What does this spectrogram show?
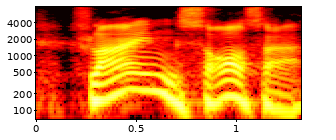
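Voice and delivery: clearly adopted, put-on British English accent. Two speakers joking about UFO terms: British accent. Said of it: "I say it in a British accent".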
